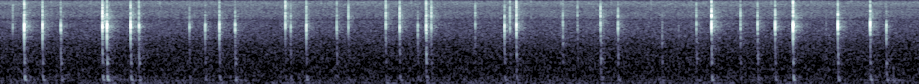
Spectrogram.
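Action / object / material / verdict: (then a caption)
tap / plastic bottle of liquid / plastic / none. Fingertips and long nails tap on the top of a large, clear plastic micellar water bottle that is full of liquid and lying flat. The result is a quick, irregular run of dry, bright clicks with almost no ring, over a faint low background hum.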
